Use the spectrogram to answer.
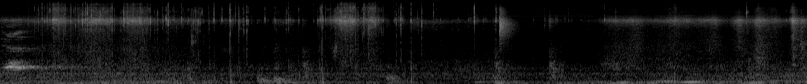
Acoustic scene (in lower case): elevator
